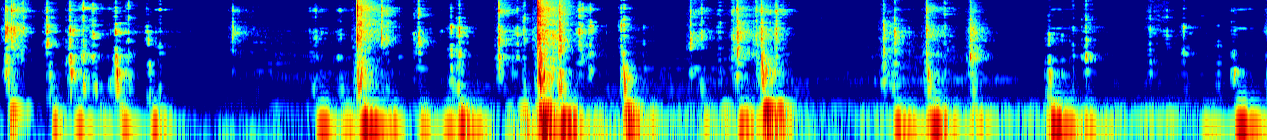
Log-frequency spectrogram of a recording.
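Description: Computer keyboard typing: irregular keystrokes, a quick run in the first second, then slower, spaced strokes.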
